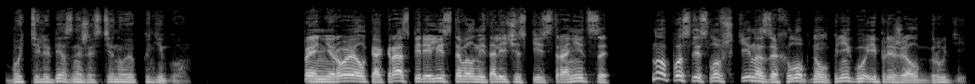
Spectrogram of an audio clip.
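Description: A male audiobook narrator tells the story in a steady, even manner. His pitch sits in an ordinary middle range. The recording is dry with no room sound. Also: moderate pace, dry recording. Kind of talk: scripted narration.

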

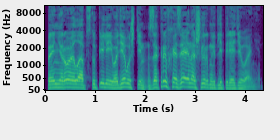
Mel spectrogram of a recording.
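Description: A male audiobook narrator tells the story in a steady, even manner. His pitch sits in an ordinary middle range. The recording is dry with no room sound. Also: fairly quick, no echo. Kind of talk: scripted narration.

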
